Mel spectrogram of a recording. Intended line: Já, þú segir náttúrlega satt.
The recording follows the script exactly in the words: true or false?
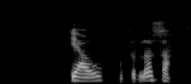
false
